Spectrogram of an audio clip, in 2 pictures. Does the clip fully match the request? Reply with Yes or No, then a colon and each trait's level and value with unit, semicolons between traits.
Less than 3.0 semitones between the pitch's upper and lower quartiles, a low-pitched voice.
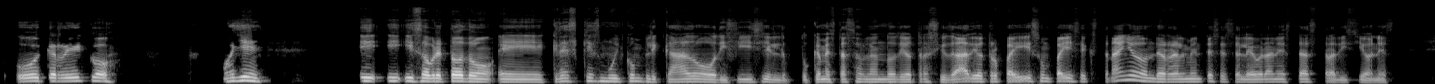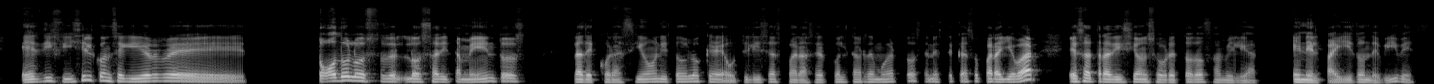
No: average, 4.0 semitones; low, 120 Hz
